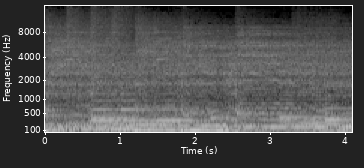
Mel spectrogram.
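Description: A progressive rock band playing live: electric guitar and keyboard holding sustained notes over drums, with a low drum hit every half second to second.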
